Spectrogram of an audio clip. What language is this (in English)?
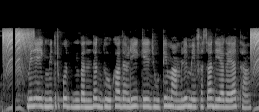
Hindi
